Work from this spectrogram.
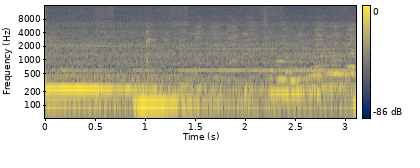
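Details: Soft tonal music with sustained low ringing notes like a singing bowl, plus faint speech, and no animal sound.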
